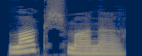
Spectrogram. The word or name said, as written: Lakshmana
